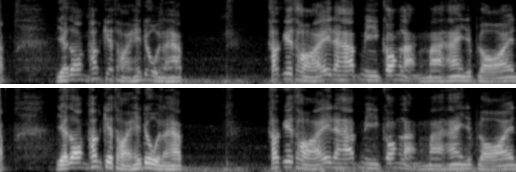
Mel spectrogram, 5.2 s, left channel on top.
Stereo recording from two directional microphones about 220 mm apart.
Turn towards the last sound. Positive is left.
turn(degrees=-10)  # may be behind; listen again after turning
